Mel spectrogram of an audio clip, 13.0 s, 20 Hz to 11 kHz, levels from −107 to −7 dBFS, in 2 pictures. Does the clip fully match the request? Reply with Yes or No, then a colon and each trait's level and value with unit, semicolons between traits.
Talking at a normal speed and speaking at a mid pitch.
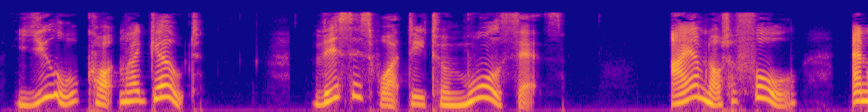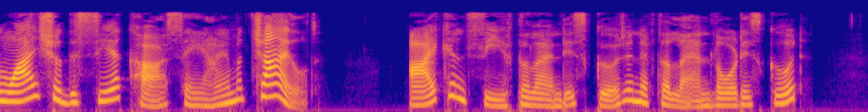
No: average, 180 wpm; high, 215 Hz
